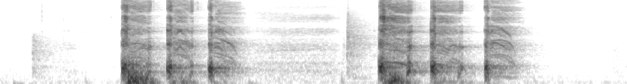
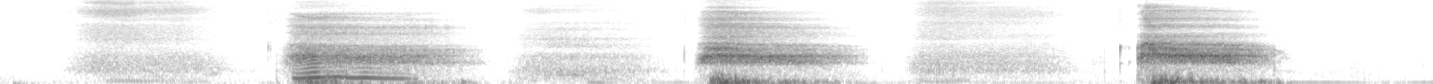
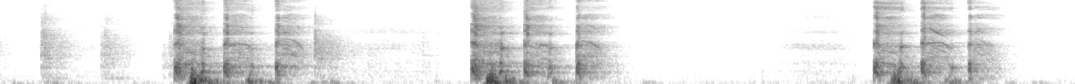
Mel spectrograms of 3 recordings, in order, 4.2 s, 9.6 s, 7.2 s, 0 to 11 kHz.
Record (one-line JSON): {"cough_length": "4.2 s", "cough_amplitude": 28112, "cough_signal_mean_std_ratio": 0.35, "exhalation_length": "9.6 s", "exhalation_amplitude": 3338, "exhalation_signal_mean_std_ratio": 0.47, "three_cough_length": "7.2 s", "three_cough_amplitude": 11281, "three_cough_signal_mean_std_ratio": 0.34, "survey_phase": "alpha (2021-03-01 to 2021-08-12)", "age": "18-44", "gender": "Female", "wearing_mask": "No", "symptom_none": true, "smoker_status": "Ex-smoker", "respiratory_condition_asthma": false, "respiratory_condition_other": false, "recruitment_source": "REACT", "submission_delay": "1 day", "covid_test_result": "Negative", "covid_test_method": "RT-qPCR"}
